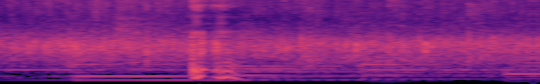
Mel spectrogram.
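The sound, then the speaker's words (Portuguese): A church audience applauds the Lord in a steady, continuous wash of clapping, with sustained keyboard chords underneath and a brief shouted voice rising above the clapping partway through. “Você deveria aplaudir bem forte o Senhor.”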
